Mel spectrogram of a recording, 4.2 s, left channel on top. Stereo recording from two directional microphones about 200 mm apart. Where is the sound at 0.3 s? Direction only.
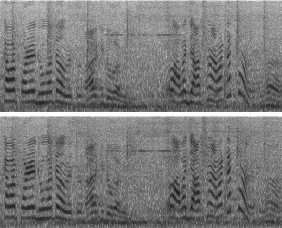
25° left (ahead or behind).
